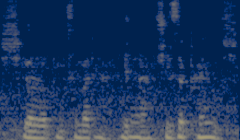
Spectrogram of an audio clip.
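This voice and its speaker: A man streaming a text game, reading narration aloud in a soft-spoken ASMR style with casual chat. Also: medium pitch, flat delivery, quick pace. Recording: clear background noise.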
